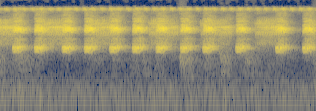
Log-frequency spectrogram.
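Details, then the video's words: Frog croaking at night in the rain at a home in Thailand; loud nasal pulses repeated roughly three times per second, each slightly drawn out, over a constant thin high hiss. "เสียงกบร้องตอนฝนตก Frog sound effects,Rain sound in my home"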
